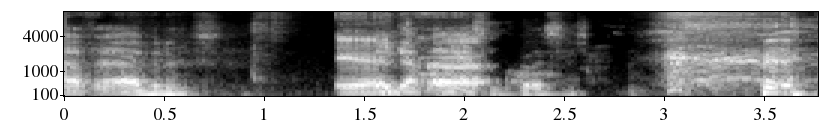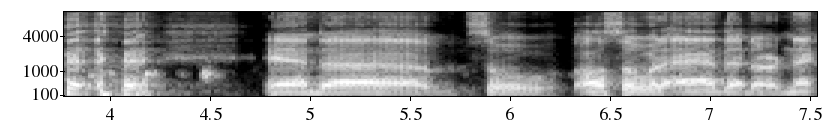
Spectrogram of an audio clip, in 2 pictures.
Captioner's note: laughter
